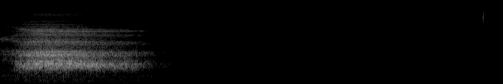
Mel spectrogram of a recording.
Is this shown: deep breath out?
yes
